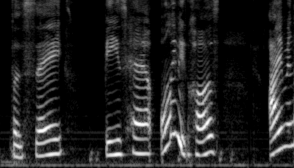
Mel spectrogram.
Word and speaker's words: Bizet: And also it's kind of like in between the French pronunciation Bizet and the English pronunciation Bizet.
